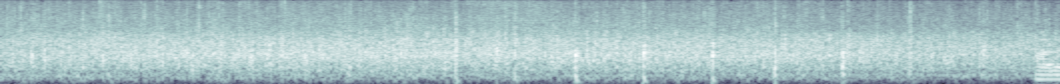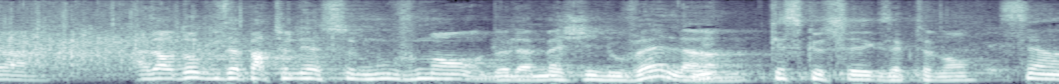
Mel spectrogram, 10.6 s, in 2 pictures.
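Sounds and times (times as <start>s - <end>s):
audience applause: 0.0s - 7.4s
speech: 5.2s - 10.5s.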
